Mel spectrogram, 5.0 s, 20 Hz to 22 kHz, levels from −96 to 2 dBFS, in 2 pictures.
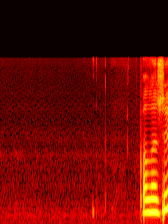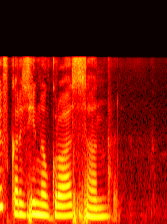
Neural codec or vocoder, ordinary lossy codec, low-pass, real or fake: codec, 16 kHz, 8 kbps, FunCodec, trained on LibriTTS, 25 frames a second; none; none; fake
